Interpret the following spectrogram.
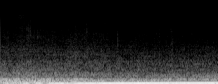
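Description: Low rumble inside the cabin of a moving 2016 MINI John Cooper Works with its turbocharged four-cylinder and REMUS exhaust, engine and road drone together, growing louder about half a second in.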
